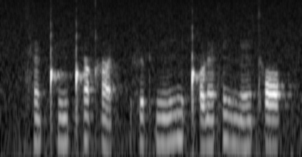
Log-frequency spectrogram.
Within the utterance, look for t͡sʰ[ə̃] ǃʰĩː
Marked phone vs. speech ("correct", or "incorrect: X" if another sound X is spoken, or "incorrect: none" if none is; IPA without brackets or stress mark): incorrect: ɛ̃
